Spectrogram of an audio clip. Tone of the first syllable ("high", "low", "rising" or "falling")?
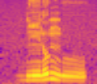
low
